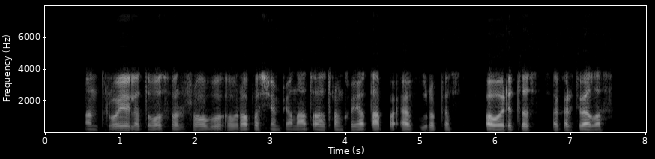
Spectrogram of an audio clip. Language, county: Lithuanian, Šiauliai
